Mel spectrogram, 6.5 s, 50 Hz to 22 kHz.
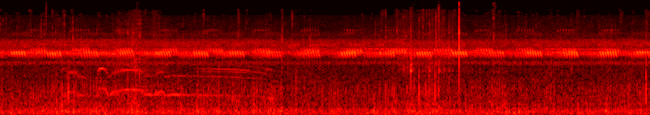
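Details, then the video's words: Autumn-night grass insects keep up a continuous shrill pulsing trill, evenly repeated, while a campfire in a round fire pit crackles softly and a faint thin whistle slides briefly in the background; MKE600 microphone, low cut. "가을밤 풀벌레 소리"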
